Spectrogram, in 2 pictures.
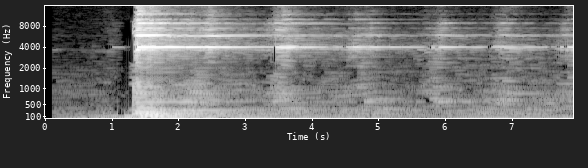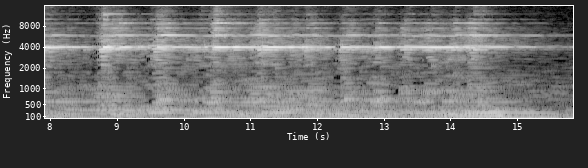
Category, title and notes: Sound effects > Objects / House appliances
Slowed down sound of a coin dropped on the bottom if a glass vase.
